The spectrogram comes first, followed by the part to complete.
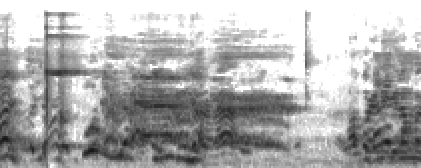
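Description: A long crowing call, a rooster's cock-a-doodle-doo, held for almost two seconds, with a sharp metallic click just before it and voices around it.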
